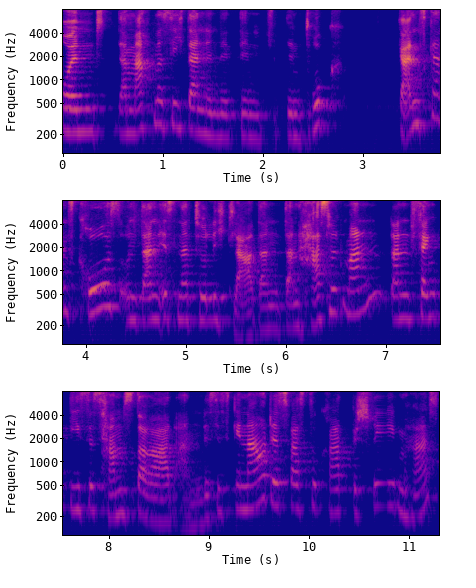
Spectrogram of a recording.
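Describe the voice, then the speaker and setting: Speaking at a fairly slow pace, a woman uses an ordinary speaking voice with a fairly high pitch and lively intonation. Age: 40s. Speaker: parenting coach. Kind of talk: casual interview.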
